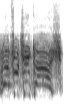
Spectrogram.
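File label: attack position, Czech, mood high; speech; War Thunder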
